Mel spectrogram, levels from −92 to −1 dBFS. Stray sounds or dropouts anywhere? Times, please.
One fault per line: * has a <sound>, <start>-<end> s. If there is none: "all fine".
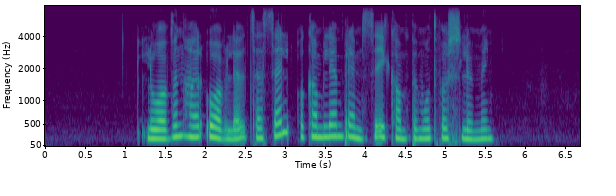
all fine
